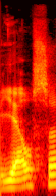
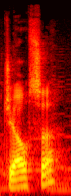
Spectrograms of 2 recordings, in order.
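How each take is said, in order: First: The name begins with a Y sound. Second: The name begins with an English J sound. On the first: The speaker calls it right. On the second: The speaker calls it wrong.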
